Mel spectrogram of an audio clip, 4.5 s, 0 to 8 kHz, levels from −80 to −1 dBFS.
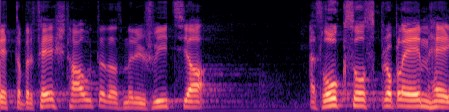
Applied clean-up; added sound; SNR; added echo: none; none; none; none.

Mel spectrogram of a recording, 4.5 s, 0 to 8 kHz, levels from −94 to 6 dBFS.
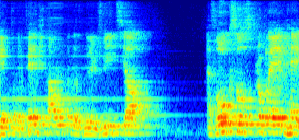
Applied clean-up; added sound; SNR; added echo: neural separator model SepFormer DNS4.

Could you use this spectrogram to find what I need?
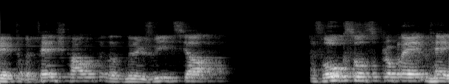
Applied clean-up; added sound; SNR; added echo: neural mask model DeepFilterNet 3.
